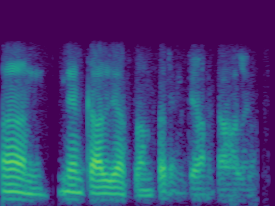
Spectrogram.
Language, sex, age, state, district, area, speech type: Telugu, male, 45-60, Andhra Pradesh, N T Rama Rao, urban, conversation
